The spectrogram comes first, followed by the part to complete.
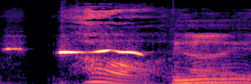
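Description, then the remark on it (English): A person whistles a short, high, sustained note that slides slightly, alongside a low hummed or voiced tone, imitating a Western-style whistled melody. It is fairly loud, lasting only about a second. “Even like the Kill Bill soundtrack, when you hear that like whistling. The whistle. The Western whistle.”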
